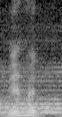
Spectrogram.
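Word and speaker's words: Mehmed: তুর্কি ভাষায় মোহাম্মদকে মেহমেদ উচ্চারণ করা হয়।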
